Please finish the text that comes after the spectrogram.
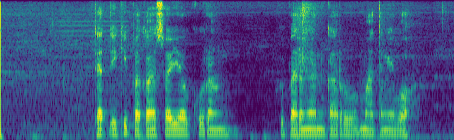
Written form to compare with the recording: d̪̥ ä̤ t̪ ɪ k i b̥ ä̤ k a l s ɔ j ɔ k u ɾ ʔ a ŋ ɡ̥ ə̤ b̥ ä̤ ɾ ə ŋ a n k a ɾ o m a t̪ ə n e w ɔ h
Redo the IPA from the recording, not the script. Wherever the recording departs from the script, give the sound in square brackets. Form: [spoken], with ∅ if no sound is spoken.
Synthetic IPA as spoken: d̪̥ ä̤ t̪ [i] k i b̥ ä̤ k a l s ɔ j ɔ k u ɾ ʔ a ŋ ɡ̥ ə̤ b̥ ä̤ ɾ ə ŋ a n k a ɾ o m a t̪ ə [ŋ] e w ɔ h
